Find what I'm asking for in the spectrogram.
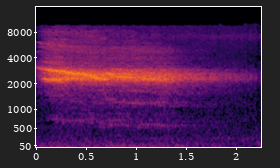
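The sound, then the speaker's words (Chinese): A person imitates an eagle's call during a guessing game, giving one long, high, whistle-like screech. It holds loud for a moment, then sinks slightly in pitch and fades away. “鹰， 系咪鹰啊？ 全中”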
